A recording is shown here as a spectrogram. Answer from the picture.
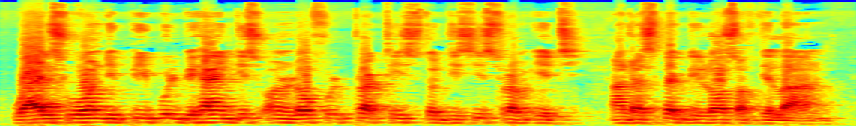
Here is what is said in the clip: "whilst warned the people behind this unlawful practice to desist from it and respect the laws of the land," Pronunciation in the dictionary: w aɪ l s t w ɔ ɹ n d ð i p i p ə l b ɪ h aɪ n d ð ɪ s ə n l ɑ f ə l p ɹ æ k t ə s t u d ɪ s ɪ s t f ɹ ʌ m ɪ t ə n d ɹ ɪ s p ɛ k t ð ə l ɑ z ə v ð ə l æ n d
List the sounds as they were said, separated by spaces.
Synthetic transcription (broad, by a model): w aɪ l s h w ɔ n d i p i p ə l b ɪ h aɪ n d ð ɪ s ə n l ɑ f ə l p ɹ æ k t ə s t u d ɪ s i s f ɹ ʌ m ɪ t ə n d ɹ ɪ s p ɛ k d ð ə l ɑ s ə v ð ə l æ n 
